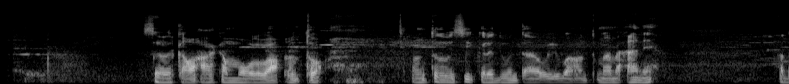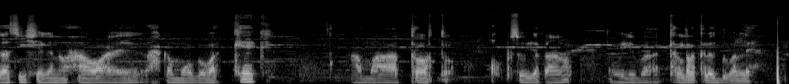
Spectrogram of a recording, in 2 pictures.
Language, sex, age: Somali, male, 25-35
